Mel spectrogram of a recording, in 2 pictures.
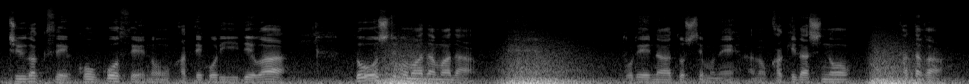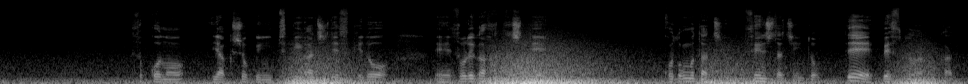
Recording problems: wind noise on the microphone; heavy; 1 dB below the speech

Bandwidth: 14.5 kHz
